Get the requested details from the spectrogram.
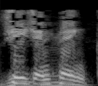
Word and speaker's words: Xi Jinping: Xi Jinping, correct.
